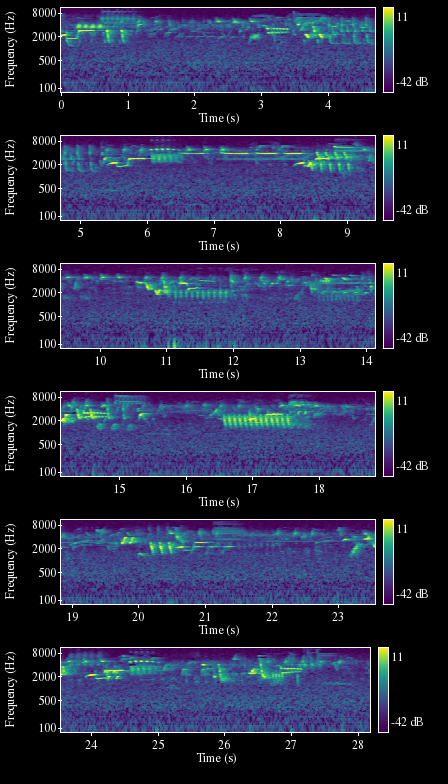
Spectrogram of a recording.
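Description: Birds singing in a continuous, varied run of high chirps and quick trills, one phrase after another with short gaps.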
